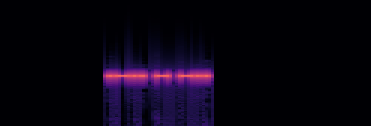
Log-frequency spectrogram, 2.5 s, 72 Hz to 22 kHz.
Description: Morse code, heard as a keyed tone, about 46 wpm, 700 Hz. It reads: LTD
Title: USA Call Sign Postfixes - 3 Letters 45wpm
